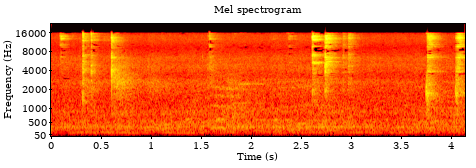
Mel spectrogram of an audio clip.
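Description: Several light clinks of kitchenware, coming roughly in pairs, over a low steady hum.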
